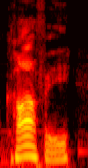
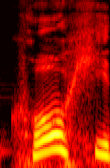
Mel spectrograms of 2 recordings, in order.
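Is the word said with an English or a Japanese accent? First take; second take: English; Japanese. First: It is said with a plain English pronunciation. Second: It is said with a heavy Japanese katakana accent. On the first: The speaker calls it wrong. "instead of doing it in English with coffee" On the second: The speaker calls it right. "if you use the heavily accented thing, it actually does help them understand"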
